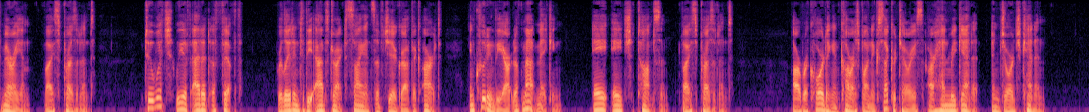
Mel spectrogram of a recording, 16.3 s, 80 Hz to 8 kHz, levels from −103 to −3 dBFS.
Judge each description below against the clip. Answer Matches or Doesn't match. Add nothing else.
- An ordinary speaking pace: Matches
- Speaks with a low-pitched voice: Matches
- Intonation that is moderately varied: Matches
